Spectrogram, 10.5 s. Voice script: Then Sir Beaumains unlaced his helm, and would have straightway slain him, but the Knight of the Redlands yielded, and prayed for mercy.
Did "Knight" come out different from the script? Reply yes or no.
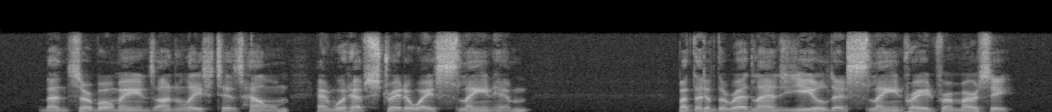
yes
